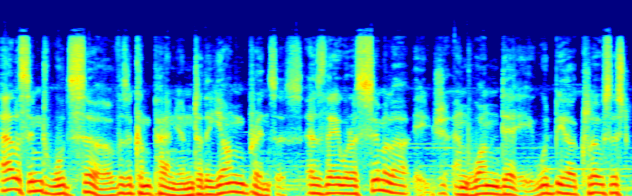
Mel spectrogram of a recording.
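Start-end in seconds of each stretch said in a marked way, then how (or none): none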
